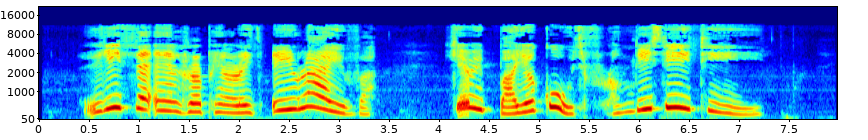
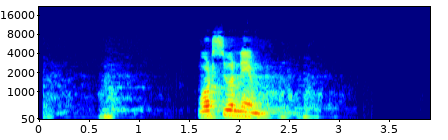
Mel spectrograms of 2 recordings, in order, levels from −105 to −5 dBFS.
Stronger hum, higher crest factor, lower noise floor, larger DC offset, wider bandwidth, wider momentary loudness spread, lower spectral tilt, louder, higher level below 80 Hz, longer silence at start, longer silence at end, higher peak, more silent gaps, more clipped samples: neither; second, 16 dB vs 22 dB; second, -66 dBFS vs under -90 dBFS; neither; first, 11.5 kHz vs 8 kHz; second, 19 LU vs 24 LU; second, -3 dB/octave vs -5.5 dB/octave; first, -17 LUFS vs -29 LUFS; first, -68 dBFS vs -74 dBFS; second, 0.5 s vs 0.65 s; second, 0.75 s vs 1.25 s; first, -2 dBFS vs -12 dBFS; neither; neither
